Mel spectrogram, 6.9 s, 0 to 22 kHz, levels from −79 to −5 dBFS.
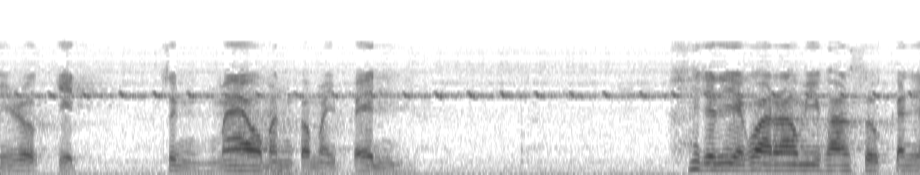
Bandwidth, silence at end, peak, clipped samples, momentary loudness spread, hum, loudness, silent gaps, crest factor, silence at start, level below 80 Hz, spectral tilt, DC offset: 8.2 kHz; 0 s; -14 dBFS; under 0.1%; 15 LU; none; -33 LUFS; none; 20 dB; 0 s; -60 dBFS; -4 dB/octave; under 0.1%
